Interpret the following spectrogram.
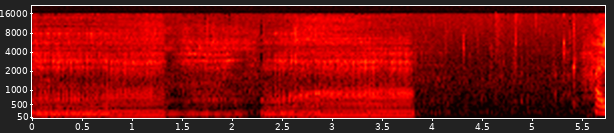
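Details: Golden Mountain Dog tugging on a toy against another dog, neither willing to let go: two long, deep, rumbling growls of about one and a half seconds each, separated by a brief pause, then near quiet.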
